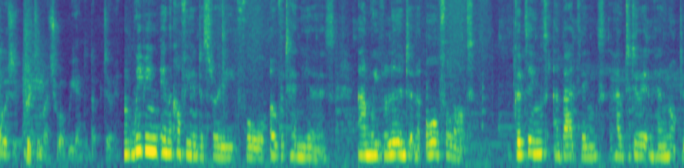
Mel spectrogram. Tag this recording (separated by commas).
Speech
